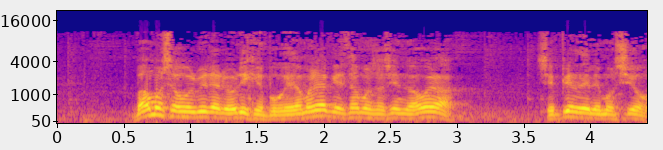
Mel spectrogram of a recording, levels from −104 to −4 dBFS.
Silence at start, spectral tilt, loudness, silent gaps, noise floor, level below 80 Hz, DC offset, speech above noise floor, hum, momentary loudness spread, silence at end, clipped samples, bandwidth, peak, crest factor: 0.55 s; -5.5 dB/octave; -13 LUFS; none; -42 dBFS; -48 dBFS; under 0.1%; 30 dB; none; 5 LU; 0 s; under 0.1%; 11.5 kHz; 0 dBFS; 14 dB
